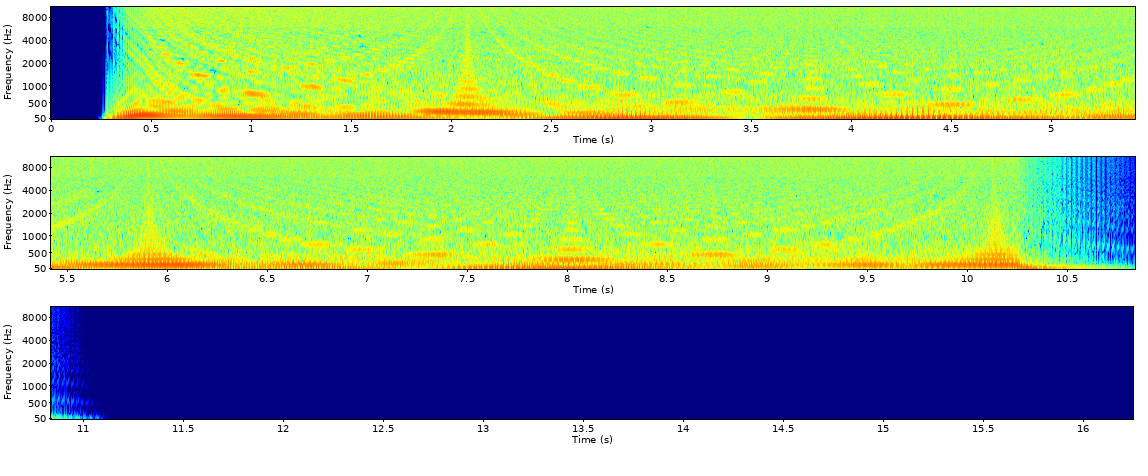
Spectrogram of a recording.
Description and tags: Hoover Meets THX Sound
An Hoover sound where the tail end sounds remarkably similar to the THX movie sound.
Film, Hoover, Hoover-sound, Movie, THX, THX-sound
